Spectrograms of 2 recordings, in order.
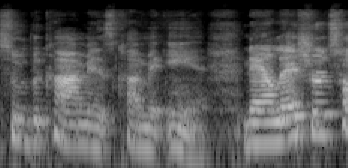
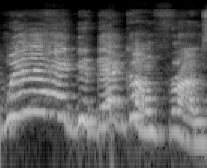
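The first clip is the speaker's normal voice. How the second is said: startled; 9 semitones higher, 3 dB louder than usual. Retold or imitated. Quoting her reaction to the voice.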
